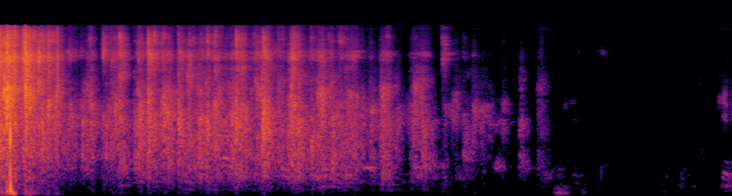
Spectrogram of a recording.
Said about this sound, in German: Viel Vergnügen! Applaus!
